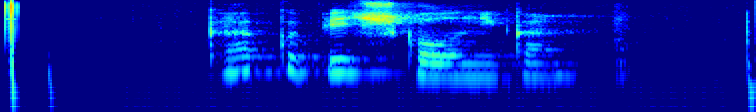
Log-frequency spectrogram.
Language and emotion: Russian, neutral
